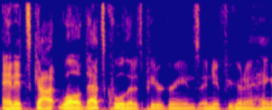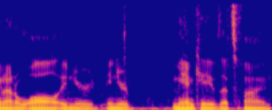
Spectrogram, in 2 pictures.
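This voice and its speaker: A man with a fairly low, dark, mellow voice speaks at a fairly quick pace in a very clean recording with a silent background. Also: ordinary pitch variation. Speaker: podcast host, guitar gear. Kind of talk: casual chat. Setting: studio.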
